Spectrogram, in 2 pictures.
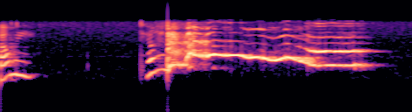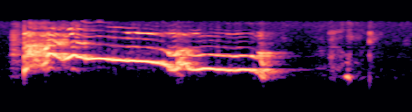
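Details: Agitated pet female Siberian Husky left at home while others went to a pet store: two long, loud yodelling howls with wavering, slowly falling pitch and rich harmonics, each lasting about two seconds, followed by a soft short whine.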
